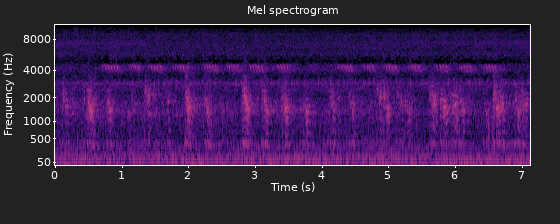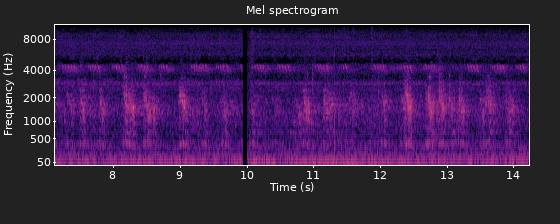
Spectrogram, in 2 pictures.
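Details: Frogs calling at sunset, a dense chorus of short croaking pulses repeated rapidly and overlapping from many callers, with a steady high insect-like whine above and low background rumble; brief dropout near ten seconds.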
